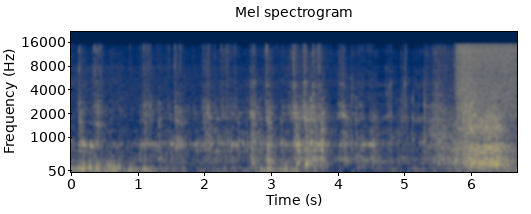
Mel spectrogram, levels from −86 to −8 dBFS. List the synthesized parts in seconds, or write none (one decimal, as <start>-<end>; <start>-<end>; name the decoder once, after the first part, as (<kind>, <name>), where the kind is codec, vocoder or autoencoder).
4.4-5.3 (codec, SNAC)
